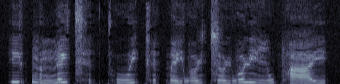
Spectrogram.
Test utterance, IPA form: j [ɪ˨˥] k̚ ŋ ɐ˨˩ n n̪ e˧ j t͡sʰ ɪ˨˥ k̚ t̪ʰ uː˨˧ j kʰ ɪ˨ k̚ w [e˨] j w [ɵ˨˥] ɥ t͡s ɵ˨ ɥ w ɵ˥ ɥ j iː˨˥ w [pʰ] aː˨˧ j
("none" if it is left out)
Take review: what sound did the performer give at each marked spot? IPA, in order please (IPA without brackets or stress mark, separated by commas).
ɪ˧, e˨˩, ɵ˨˥, pʰ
